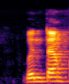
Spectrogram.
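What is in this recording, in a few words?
"bentangur", Malay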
